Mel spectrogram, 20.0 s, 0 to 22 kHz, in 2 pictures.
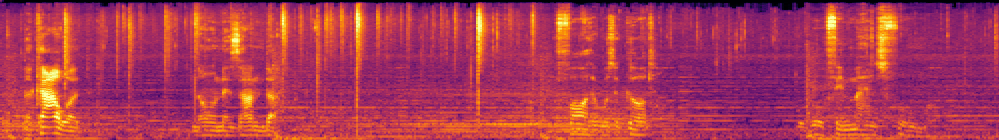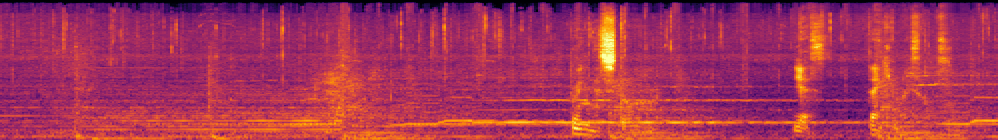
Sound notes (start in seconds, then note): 3.5 fire crackling; 4.8 gentle music; 10.7 gentle music; 12.9 fire crackling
